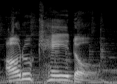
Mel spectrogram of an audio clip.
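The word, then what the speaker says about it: Arcueid: brunstud a-r-c-u-e-i-d it's pronounced arukedo so literally it's basically arcade but again it's it's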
